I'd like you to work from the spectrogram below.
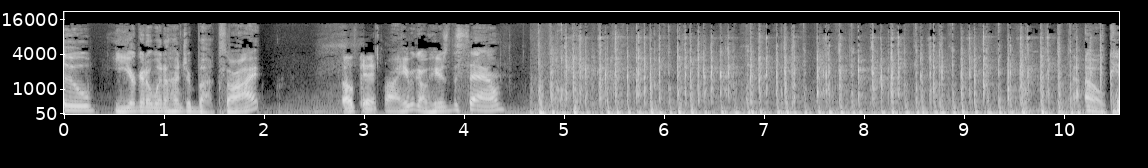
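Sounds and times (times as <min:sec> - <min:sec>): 
speech: 0:00.0 - 0:04.5, 0:10.2 - 0:10.5
rapid typing on a computer keyboard: 0:04.7 - 0:10.5.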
